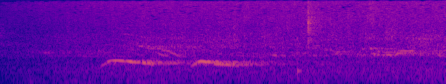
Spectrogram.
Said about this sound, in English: I'm on Anchor Island watching the most amazing scene. We're watching three kākāpō chicks all being vigorously fed by their mum, Hine Moa.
